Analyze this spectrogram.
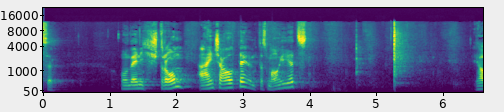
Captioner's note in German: Schalter klickt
